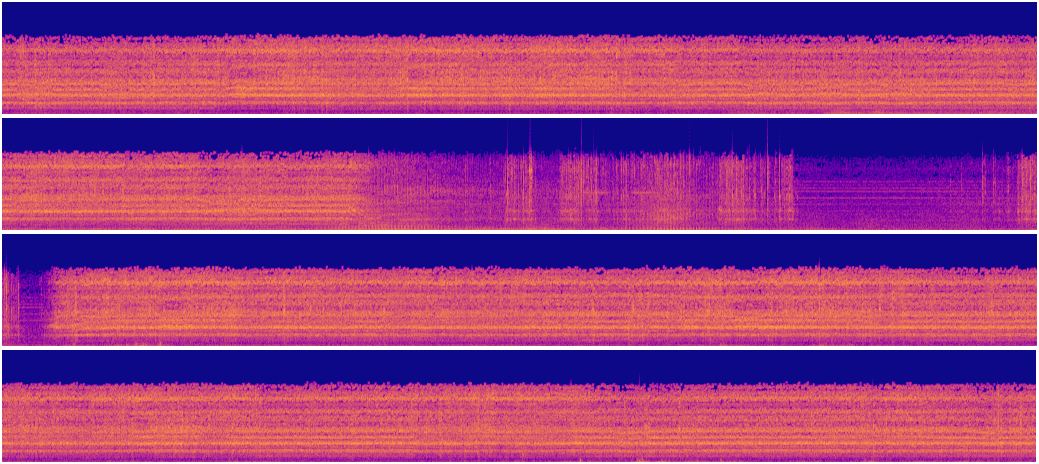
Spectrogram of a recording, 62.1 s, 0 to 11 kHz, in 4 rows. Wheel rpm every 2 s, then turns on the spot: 160, 160, 160, 160, 160, 160, 160, 160, 160, 160, 80, 10, 20, 20, 0, 20, 150, 160, 160, 160, 160, 160, 160, 160, 160, 160, 160, 160, 160, 160, 160.
22-28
